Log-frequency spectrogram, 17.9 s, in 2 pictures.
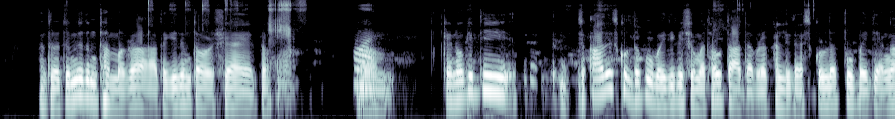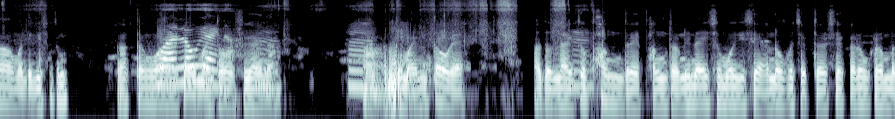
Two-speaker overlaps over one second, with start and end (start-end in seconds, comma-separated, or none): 10.3-11.7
